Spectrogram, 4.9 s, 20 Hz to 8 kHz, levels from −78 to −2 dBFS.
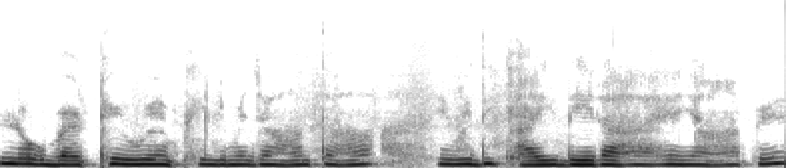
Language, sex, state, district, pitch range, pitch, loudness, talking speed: Hindi, female, Bihar, Jahanabad, 200-225 Hz, 210 Hz, -14 LUFS, 195 wpm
